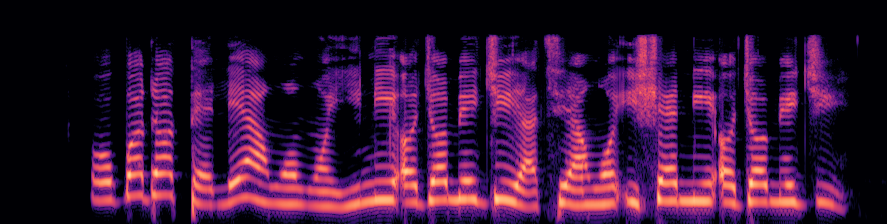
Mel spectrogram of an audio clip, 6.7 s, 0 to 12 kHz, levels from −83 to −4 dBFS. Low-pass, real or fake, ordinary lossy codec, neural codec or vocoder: 7.2 kHz; real; AAC, 64 kbps; none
